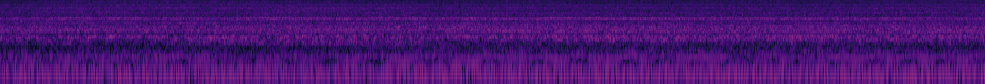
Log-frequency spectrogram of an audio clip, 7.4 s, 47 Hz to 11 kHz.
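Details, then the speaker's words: International 1210 truck with newly fitted Holley 2300 Super Sniper EFI: steady, even V8 idle with smooth low rumble, no knocks or hunting; idle set close to where it should be. "sounds like you got it set pretty close to where it needs to be"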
